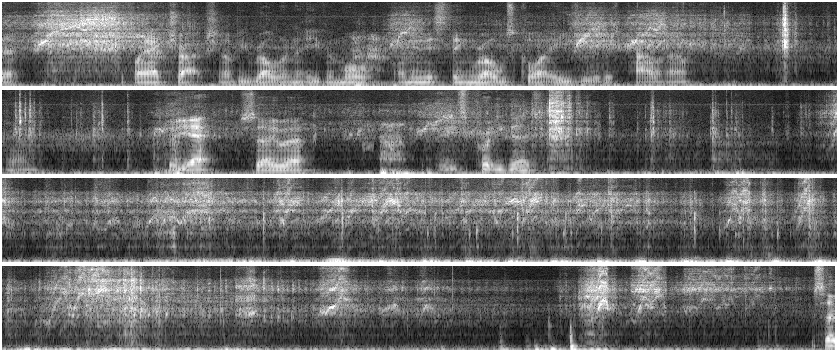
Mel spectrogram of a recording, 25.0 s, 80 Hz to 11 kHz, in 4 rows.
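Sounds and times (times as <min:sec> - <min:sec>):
toy truck motor whining: 0:00.0 - 0:25.0
heavy low rumble: 0:00.9 - 0:10.1.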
